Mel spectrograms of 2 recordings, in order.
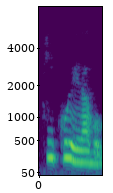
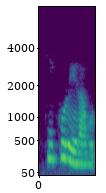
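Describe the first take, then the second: No difference in how they are said.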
